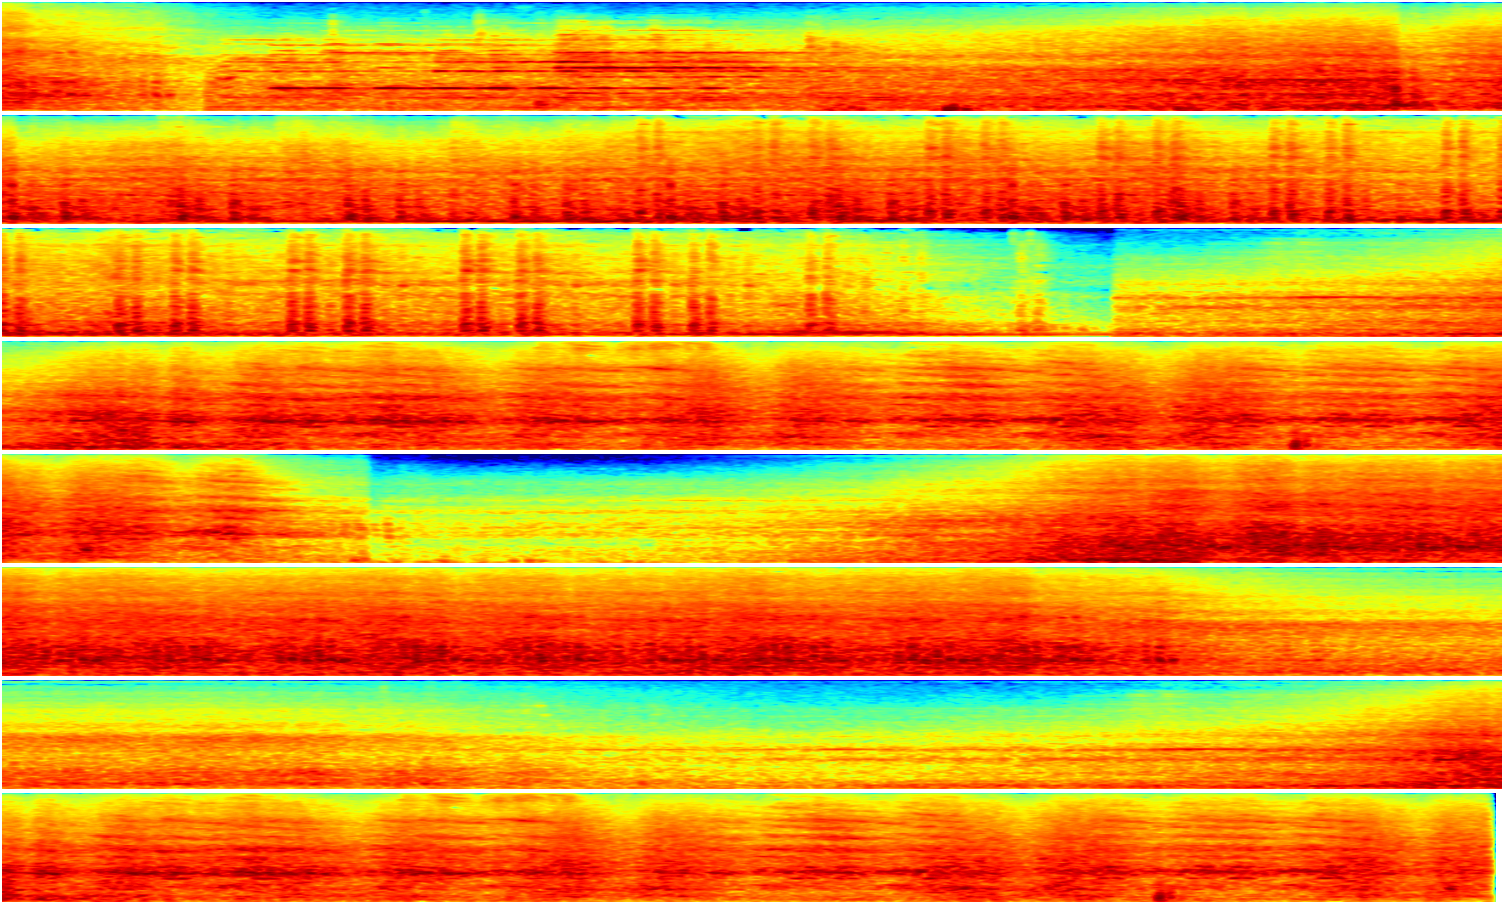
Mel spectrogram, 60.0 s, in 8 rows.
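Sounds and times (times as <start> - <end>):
train wheels clattering on rails: 4.0 - 20.4, 35.1 - 44.2, 51.2 - 59.9.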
